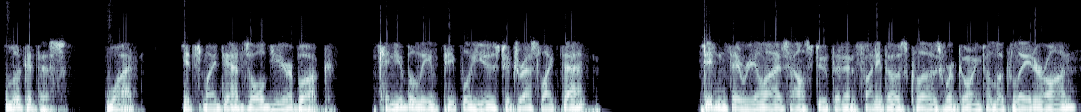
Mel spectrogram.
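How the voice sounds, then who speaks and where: A man's voice: lowish voice, moderate pace, breathy edge, no room sound. A man voicing a geeky, laid-back young fox boy in a comic dub, dry and matter-of-fact. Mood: amused, mocking. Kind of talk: amateur comic strip dub. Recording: muffled, phone-like lo-fi audio.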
